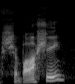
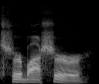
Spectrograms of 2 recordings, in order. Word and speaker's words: Shibashi: point of view when when it comes to the pronunciation it's our understanding that sh Basher is actually sh Basher actually uh is the more appropriate pronunciation but everybody seems to lean into shibashi so that's the one that we go with as well regardless there are eight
